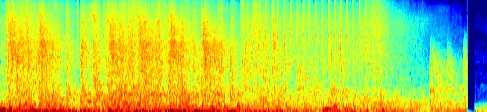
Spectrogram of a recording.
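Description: Heavy combat gunfire from Mass Effect Legendary Edition on PC, dense overlapping weapon bursts and booming impacts, loud and sustained before trailing off into a final clipped rapid volley.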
